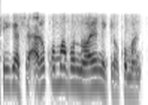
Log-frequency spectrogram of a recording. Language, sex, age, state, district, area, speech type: Assamese, female, 45-60, Assam, Goalpara, urban, conversation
